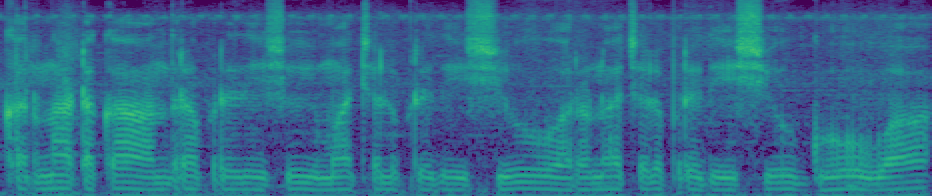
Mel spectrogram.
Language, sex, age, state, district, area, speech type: Kannada, male, 18-30, Karnataka, Chikkaballapur, rural, spontaneous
